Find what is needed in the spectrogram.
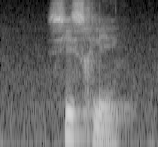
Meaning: blood
- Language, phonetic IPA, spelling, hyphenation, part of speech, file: Georgian, [sisχli], სისხლი, სის‧ხლი, noun, Ka-სისხლი.ogg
